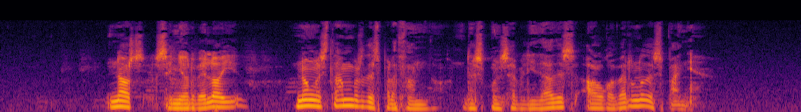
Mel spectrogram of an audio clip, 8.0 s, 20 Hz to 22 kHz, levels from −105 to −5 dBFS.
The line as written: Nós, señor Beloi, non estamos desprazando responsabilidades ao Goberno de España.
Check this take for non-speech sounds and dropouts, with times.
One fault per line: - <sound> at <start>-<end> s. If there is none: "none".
none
